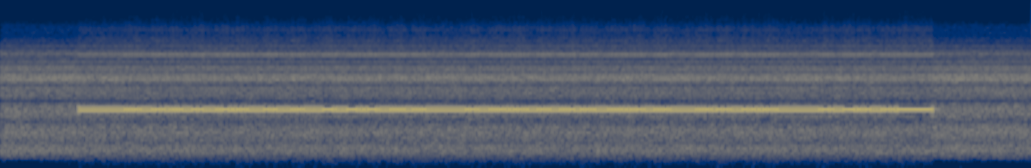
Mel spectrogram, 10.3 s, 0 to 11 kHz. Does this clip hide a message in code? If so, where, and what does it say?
Yes: PSK63 (62.5 baud) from 0.8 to 9.3 s, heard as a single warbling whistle, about 1190 Hz, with radio static.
